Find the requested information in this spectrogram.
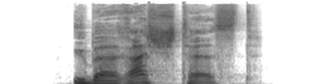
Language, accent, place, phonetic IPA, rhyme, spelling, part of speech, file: German, Germany, Berlin, [yːbɐˈʁaʃtəst], -aʃtəst, überraschtest, verb, De-überraschtest.ogg
- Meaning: inflection of überraschen: 1. second-person singular preterite 2. second-person singular subjunctive II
